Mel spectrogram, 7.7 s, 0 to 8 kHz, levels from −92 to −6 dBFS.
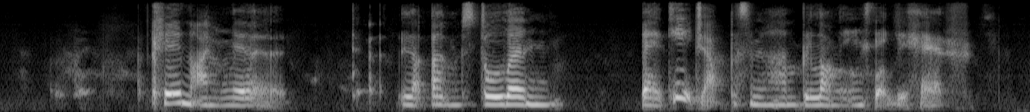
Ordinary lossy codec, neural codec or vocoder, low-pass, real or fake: none; codec, 16 kHz, 1 kbps, FreqCodec, larger model; 7.2 kHz; fake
